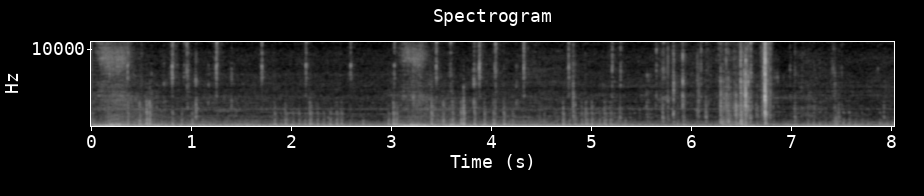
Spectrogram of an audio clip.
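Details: 1999 Jeep Cherokee XJ in Drive under light acceleration: deep rumbling roar with irregular knocks and rattles; front differential bushing and motor mounts look fine; the cause is the exhaust pipe striking the crossmember, temporarily fixed.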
